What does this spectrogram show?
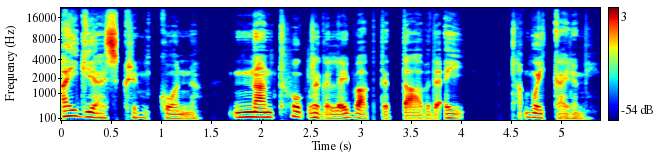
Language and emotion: Manipuri, sad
